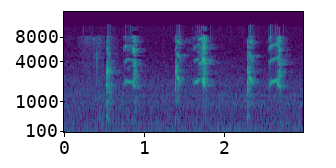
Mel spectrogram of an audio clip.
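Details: Resident female peregrine at her nest ledge, Rachel Carson building, Harrisburg, PA, January 19, 2013, recorded by a nest camera. Close, loud paired notes, a short rasp and then a squealing note, repeat roughly every 0.9 seconds.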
